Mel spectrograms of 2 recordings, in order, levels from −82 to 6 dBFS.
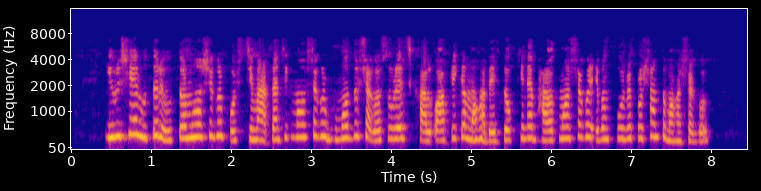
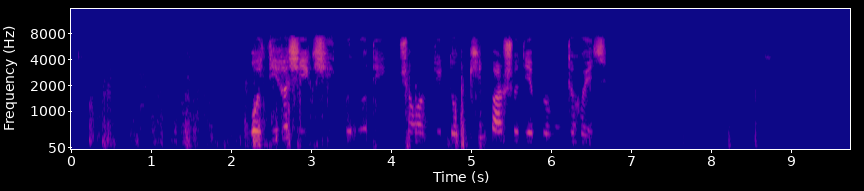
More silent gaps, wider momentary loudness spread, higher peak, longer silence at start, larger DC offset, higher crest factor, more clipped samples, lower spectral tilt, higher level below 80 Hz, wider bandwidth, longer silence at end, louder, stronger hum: neither; second, 7 LU vs 24 LU; first, 0 dBFS vs -14 dBFS; first, 0.45 s vs 0.25 s; neither; second, 14 dB vs 28 dB; neither; first, -4.5 dB/octave vs 0.5 dB/octave; first, -64 dBFS vs -78 dBFS; about the same, 7.4 kHz vs 7.6 kHz; second, 0.5 s vs 3.05 s; first, -15 LUFS vs -36 LUFS; neither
